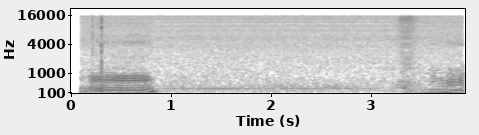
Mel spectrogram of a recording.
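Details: Pug relaxing indoors, snoring in rough, wavering snorts; one breath sounds in the first second and another begins near the end, with a quiet hum between them.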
